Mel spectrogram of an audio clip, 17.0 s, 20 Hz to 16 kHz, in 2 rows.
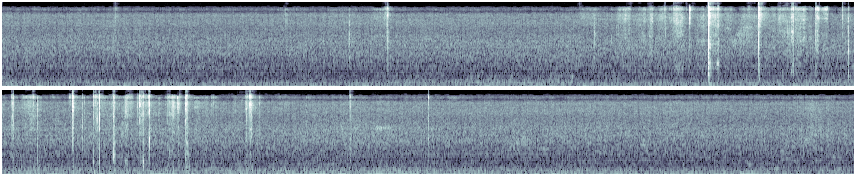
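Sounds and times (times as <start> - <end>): low background hum: 0.0 - 17.0
paper pieces clicking and tapping: 6.2 - 11.1.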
